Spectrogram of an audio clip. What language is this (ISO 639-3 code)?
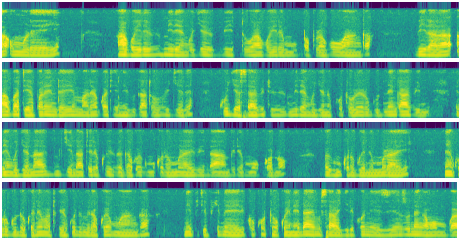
myx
